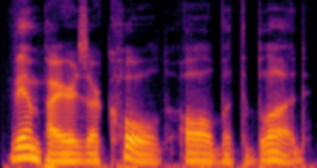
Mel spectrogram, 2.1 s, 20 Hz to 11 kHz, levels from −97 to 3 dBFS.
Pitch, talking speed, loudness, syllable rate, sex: 115 Hz, 200 wpm, -19 LUFS, 5.2 syllables/s, male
